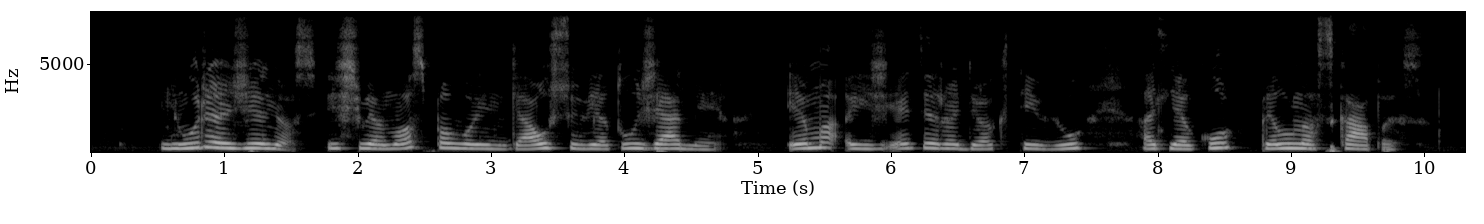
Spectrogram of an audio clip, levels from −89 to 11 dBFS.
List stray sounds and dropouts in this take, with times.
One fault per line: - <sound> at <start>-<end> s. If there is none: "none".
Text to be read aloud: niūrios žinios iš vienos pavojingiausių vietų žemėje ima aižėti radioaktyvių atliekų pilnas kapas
none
